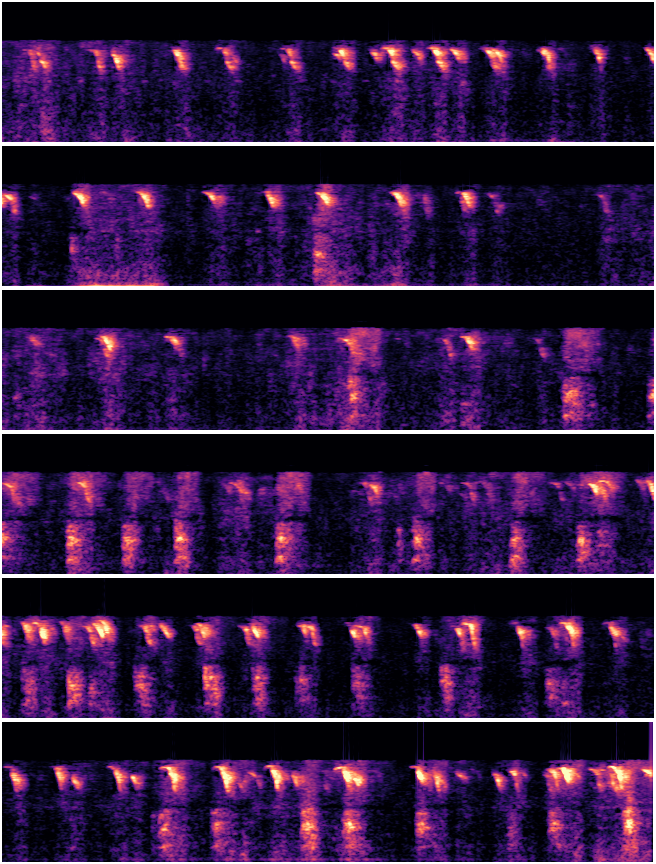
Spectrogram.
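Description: Birds chirping: a rapid, unbroken series of short, high, downward-slurred chirps, several a second. About twelve seconds in a second, lower series of chirps joins, and the chirping grows denser near the end.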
